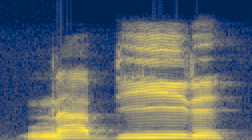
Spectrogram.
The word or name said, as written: na-biire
